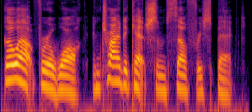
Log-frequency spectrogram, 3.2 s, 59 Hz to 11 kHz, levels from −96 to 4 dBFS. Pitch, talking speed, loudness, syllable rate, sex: 185 Hz, 230 wpm, -17 LUFS, 4.4 syllables/s, female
